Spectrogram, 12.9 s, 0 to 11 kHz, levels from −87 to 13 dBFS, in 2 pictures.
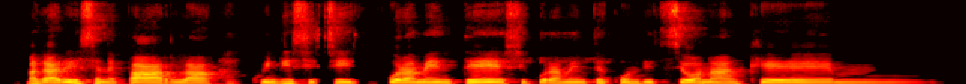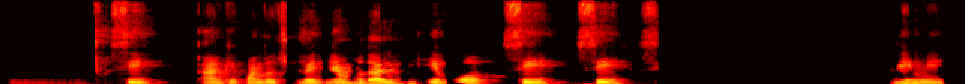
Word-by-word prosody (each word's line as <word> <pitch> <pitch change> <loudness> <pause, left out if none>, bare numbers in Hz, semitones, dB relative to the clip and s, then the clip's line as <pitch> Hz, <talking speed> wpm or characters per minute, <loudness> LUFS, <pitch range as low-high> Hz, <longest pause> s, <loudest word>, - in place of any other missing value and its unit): magari 215 -2 +4
se 230 -1 -2
ne 180 -3 -4
parla. 185 -3 +4 0.2
Quindi 200 +3 -2
sì, 205 -4 -6
sì, 200 -3 -3
sicuramente, 200 +2 +2
sicuramente 195 +2 -3
condiziona 190 -1 -1
anche 180 -2 -1
mhmm 160 -1 -12 0.9
sì, 180 -1 -3 0.2
anche 180 +2 -2
quando 185 0 0
ci 190 - -11
vediamo 185 +1 0
dal 180 -1 +5
vivo. 175 -3 -1
Sì, 180 0 +1
sì 185 -2 +1
s - - -16 1.6
Dimmi. 220 -7 0
190 Hz, 105 wpm, -25 LUFS, 180-200 Hz, 1.6 s, dal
